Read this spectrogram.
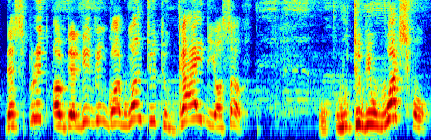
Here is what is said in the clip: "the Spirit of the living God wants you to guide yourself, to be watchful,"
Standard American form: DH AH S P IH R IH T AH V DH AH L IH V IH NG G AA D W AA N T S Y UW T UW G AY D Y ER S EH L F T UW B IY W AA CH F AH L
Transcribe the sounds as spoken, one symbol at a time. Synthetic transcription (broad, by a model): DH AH S P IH R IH T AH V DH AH L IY V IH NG G AA D W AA N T Y UW T UW G AY D Y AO S EH L F T UW B IY W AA CH F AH L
